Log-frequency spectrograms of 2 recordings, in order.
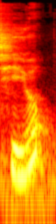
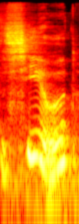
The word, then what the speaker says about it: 시옷: This is 시옷. It sounds S sound, like safari.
